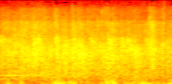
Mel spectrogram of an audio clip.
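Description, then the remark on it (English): An audience at a church service applauds the choir, steady dense clapping from a large crowd filling the space for a couple of seconds, with no voices standing out. “Can we clap again for the choir?”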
